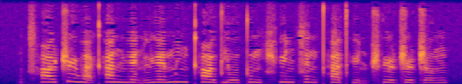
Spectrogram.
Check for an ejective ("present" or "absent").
absent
